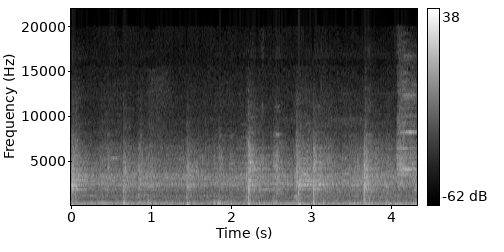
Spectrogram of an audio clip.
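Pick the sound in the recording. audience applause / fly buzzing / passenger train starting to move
passenger train starting to move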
